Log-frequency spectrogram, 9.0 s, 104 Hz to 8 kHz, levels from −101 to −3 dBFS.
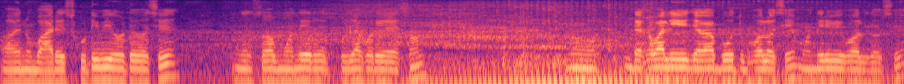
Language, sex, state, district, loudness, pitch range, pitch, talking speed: Odia, male, Odisha, Sambalpur, -22 LUFS, 110-120 Hz, 115 Hz, 135 wpm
